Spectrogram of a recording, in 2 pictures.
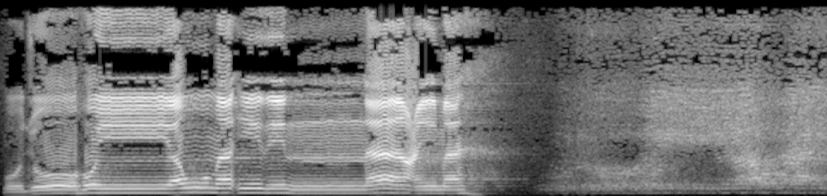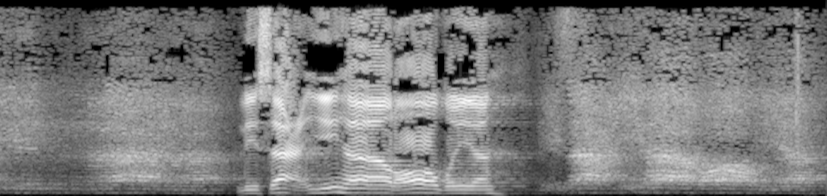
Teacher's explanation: Waqaf pada huruf ha dan ta marbutah adalah dengan membaca, membacanya dengan hak sukun.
